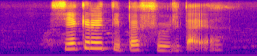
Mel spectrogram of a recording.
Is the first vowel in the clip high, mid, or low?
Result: high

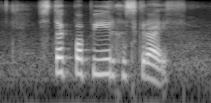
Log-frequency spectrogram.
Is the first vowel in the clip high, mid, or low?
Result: mid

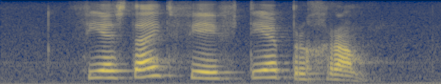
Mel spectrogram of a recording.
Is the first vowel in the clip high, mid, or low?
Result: high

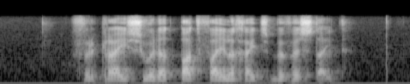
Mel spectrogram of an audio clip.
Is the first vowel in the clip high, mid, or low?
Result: mid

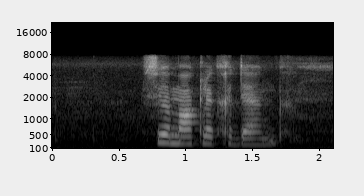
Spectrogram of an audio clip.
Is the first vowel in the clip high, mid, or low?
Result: high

